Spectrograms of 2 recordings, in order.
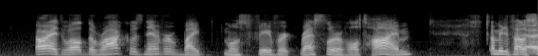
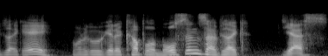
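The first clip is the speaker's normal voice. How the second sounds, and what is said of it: Weak put-on Canadian accent. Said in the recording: “that's your Canadian accent? ... I'm not good at accents. ... you sound going like somewhat of a Canada accent.”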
